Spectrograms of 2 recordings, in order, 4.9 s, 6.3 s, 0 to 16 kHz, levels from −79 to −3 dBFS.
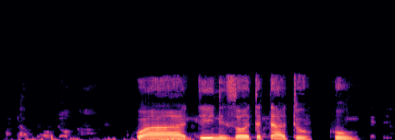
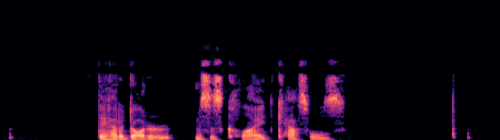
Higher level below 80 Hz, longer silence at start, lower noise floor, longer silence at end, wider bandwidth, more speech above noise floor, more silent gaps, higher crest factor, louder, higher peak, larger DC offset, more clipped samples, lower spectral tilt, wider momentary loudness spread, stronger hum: first, -44 dBFS vs -52 dBFS; first, 0.25 s vs 0.1 s; second, -44 dBFS vs -81 dBFS; about the same, 0.5 s vs 0.55 s; second, 7.8 kHz vs 9.6 kHz; second, 30 dB vs 63 dB; second, none vs 0.86-1.06 s, 4.88-5.63 s; about the same, 16 dB vs 20 dB; first, -15 LUFS vs -18 LUFS; about the same, 0 dBFS vs -2 dBFS; neither; neither; first, -6.5 dB/octave vs -3.5 dB/octave; first, 22 LU vs 17 LU; neither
